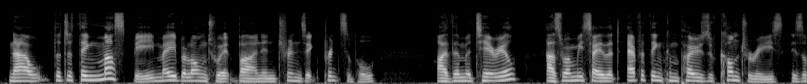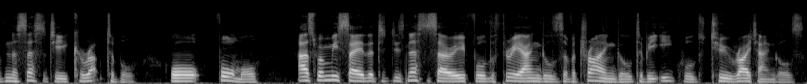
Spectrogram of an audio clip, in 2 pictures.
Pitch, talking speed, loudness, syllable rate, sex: 155 Hz, 190 wpm, -20 LUFS, 5.8 syllables/s, male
